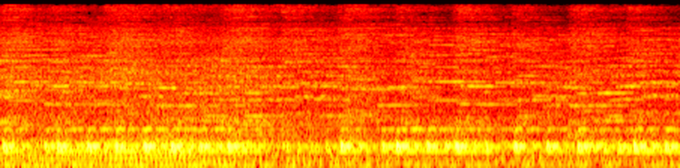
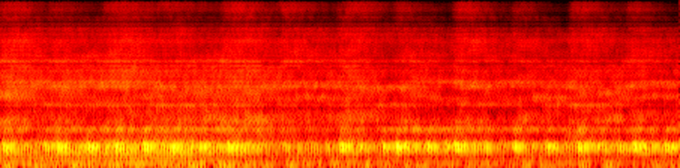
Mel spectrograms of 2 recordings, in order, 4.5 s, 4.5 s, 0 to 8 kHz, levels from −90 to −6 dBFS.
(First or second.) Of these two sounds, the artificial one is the second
